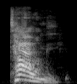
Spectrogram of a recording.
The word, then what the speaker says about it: Ptolemy: So it's Ptolemy. Yes. But the P is silent.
